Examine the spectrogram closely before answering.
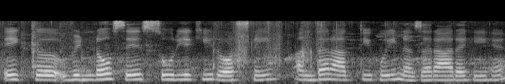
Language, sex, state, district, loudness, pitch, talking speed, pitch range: Hindi, female, Madhya Pradesh, Dhar, -15 LUFS, 220 Hz, 155 wpm, 205-225 Hz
